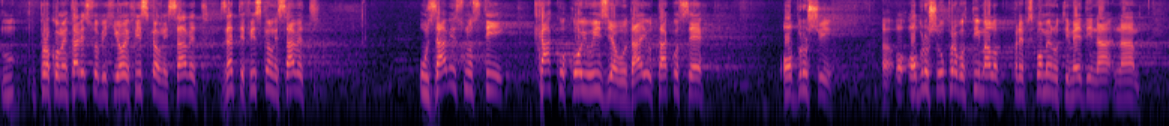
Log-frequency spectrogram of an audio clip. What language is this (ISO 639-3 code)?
srp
